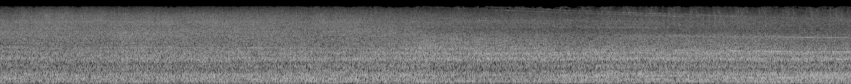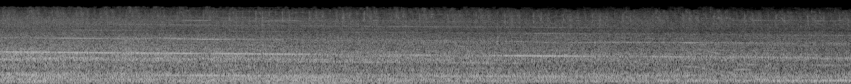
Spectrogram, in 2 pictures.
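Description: Medevac helicopter on the ground with its turbine engines spooling down: a loud, steady rush of rotor and engine noise with high whines that slowly fall in pitch, typical of a turbine helicopter shutting down after landing.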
